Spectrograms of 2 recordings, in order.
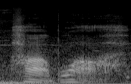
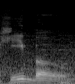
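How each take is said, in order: First: The name is said with a more authentic pronunciation. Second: The name is said in a plain English way. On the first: The speaker calls it right. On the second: The speaker calls it wrong.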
